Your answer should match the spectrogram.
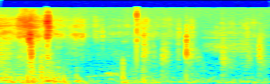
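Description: Handling noise from papers and a handheld microphone being picked up at a desk: scattered light knocks and rustles, with faint voices in the room.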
